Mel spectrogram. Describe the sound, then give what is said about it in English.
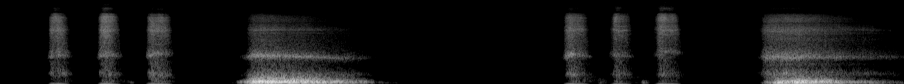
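Breathing exercise: a person takes three short, sharp breaths, then pushes out one long, forceful exhale from the belly. The whole pattern plays twice, loud and clear, with no talking. “3 short breaths and exhale hard through your belly until you feel your stomach literally empty of any bit of air left. So try it with me.”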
